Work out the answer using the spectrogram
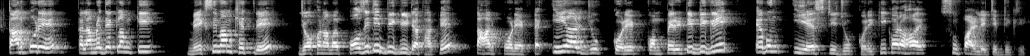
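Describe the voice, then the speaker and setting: A man teaching a grammar lesson. He asks a question and then answers it himself, and he says the example words slowly. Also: high-pitched. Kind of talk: classroom lesson.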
